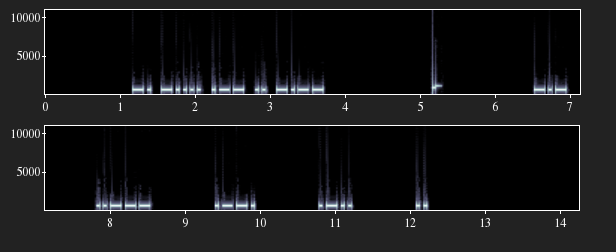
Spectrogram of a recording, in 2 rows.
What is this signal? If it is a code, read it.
Morse code, heard as a keyed tone, about 25 wpm, spaced as for 13 wpm, 700 Hz. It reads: N6WIY K2PLI
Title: USA Call Signs - 5 Characters - 6x Character Spacing - 25wpm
